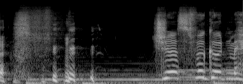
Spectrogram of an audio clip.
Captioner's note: laughs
